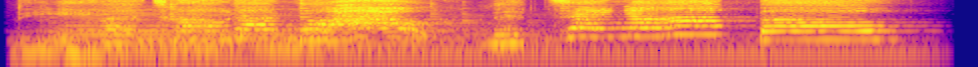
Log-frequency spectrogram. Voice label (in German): JINGLES CLAIMS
